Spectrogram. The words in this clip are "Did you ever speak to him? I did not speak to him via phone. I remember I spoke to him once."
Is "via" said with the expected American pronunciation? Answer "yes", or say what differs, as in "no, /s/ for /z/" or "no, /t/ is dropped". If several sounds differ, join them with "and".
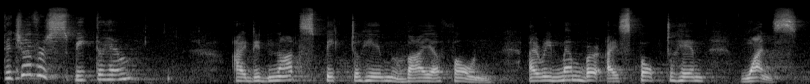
yes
